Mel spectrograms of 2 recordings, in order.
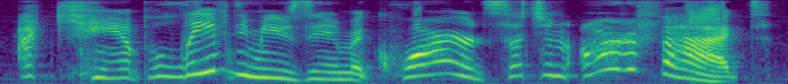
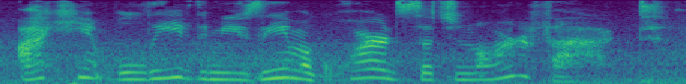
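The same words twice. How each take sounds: First: It is said in an excited way. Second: It is said in a matter-of-fact way.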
